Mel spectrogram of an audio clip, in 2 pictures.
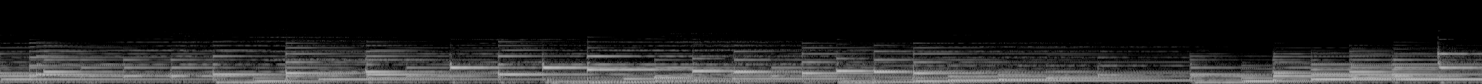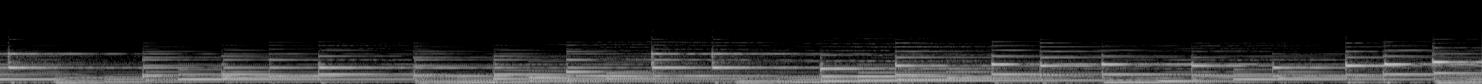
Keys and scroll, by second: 4.3-5.7 typing, 8.4 i, 10.6 v, 15.9-16.8 typing, 18.4 g, 28.1 v.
